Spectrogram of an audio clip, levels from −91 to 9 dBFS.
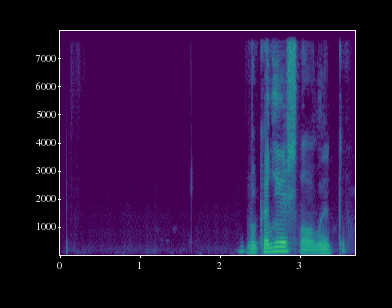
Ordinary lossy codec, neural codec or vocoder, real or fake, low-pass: none; codec, 16 kHz, 1 kbps, FreqCodec, larger model; fake; none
